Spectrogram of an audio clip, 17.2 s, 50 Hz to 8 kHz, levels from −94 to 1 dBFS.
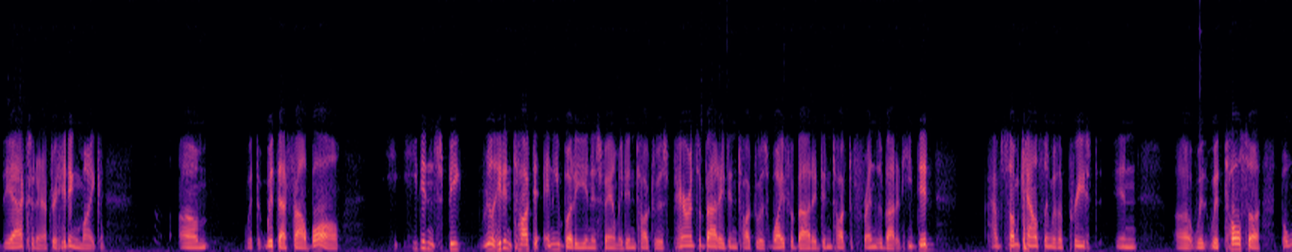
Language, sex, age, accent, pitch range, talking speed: English, male, 50-69, American, 115-150 Hz, 215 wpm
